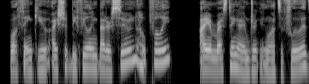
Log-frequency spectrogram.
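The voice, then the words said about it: Raspy, sick-sounding voice. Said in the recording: “I am so sick, and so I apologize for my raspy voice.”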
